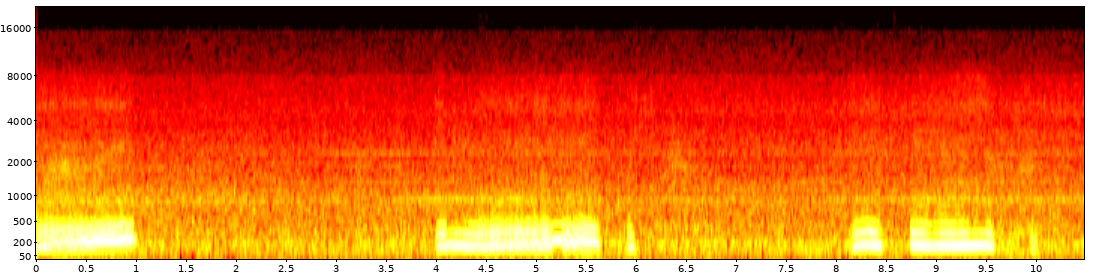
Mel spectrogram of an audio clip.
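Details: Domestic cat snoring loudly while asleep, giving deep, rattling, harmonic snores at about four-second intervals, the last one broken into two short puffs, with near silence between breaths.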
